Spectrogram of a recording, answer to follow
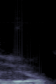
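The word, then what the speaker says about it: Lheureux: you know the french word a name it's pronounced as a liro and who lends her more and more money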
